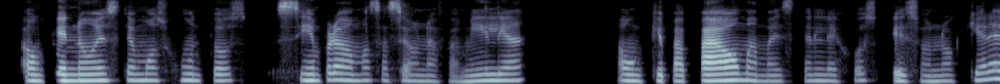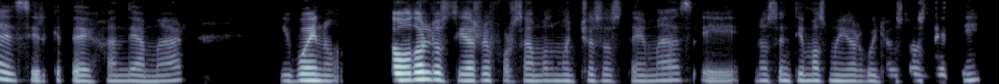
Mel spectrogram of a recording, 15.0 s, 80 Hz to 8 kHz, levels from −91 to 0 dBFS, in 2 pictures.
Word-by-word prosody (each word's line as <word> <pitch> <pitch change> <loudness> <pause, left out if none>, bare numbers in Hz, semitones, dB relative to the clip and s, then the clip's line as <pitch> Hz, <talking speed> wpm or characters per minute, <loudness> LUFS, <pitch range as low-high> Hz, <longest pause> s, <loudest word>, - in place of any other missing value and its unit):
aunque 210 0 +3
no 210 +1 +4
estemos 220 +1 -1
juntos, 215 -1 -6 0.2
siempre 220 +1 +1
vamos 220 -1 -2
a - - -10
ser 205 - -5
una 195 -1 -9
familia, 215 +4 -2 0.7
aunque 205 -1 -2
papá 210 +2 +7
o 230 - +6
mamá 210 -3 -4
estén 210 +2 -9
lejos, 205 +2 -12
eso 195 -1 -5
no 200 +1 -7
quiere 255 +3 -1
decir 215 - -3
que - - -13
te - - -7
dejan 200 +1 -6
de 205 - -6
amar". 200 +4 -8 0.7
Y, 200 - -9
bueno, 210 -1 +3 0.4
todos 235 +2 +11
los 240 -5 +2
días 215 0 -1
reforzamos 210 -1 -8
mucho 205 0 -9
esos 205 -2 -11
temas, 215 +3 -9
eh: 100 -1 -11
"Nos 215 -1 -10
sentimos 215 -1 -6
muy 205 -1 -5
orgullosos 200 +1 -12
de 205 -1 -10
ti". 225 +2 -7
210 Hz, 165 wpm, -27 LUFS, 200-220 Hz, 0.7 s, todos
